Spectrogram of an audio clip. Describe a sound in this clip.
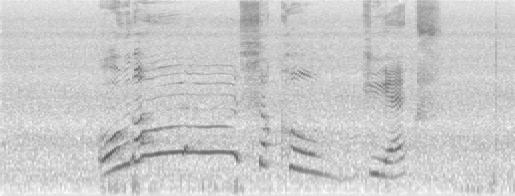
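A boy speaks close by, loudly and excitedly.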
